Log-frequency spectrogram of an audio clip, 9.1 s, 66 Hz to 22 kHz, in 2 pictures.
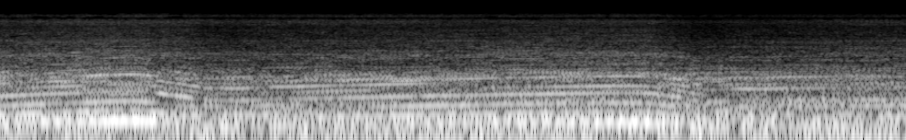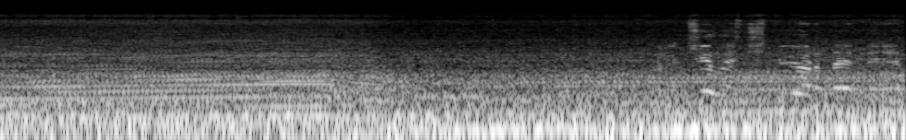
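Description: A Nissan Terrano WD21 with a VQ35DE V6 pulls away in drive, its close, loud engine note rising and dropping through gear shifts in a continuous drone, with a voice faintly mixed in.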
